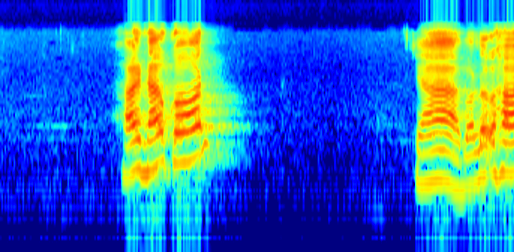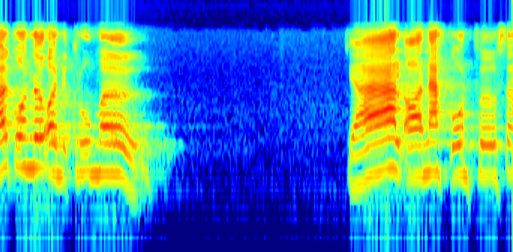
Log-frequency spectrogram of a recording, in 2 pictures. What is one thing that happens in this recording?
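A middle-aged woman speaks calmly and clearly into a small clip-on microphone, in short phrases with pauses.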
